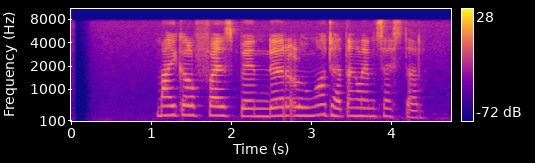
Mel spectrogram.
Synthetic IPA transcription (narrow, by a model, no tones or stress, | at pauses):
majkəlfɛsb̥ɛndərluŋɔd̥a̤t̪əŋlɛnsɛst̪ər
